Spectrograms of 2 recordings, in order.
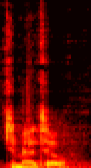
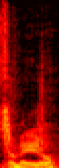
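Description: First: The word is said in a British accent. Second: The word is said in an American accent. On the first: "Y al estilo británico diríamos tomato" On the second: "En inglés americano decimos tomato"

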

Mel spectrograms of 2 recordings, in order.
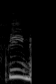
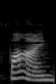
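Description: First: The word is said differently from its spelling. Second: The word is read the way it is spelled. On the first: The word means the end. The speaker calls it right. "but you pronounce it fine" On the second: This is how the word looks on the page. The speaker calls it wrong. "It says fine"

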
